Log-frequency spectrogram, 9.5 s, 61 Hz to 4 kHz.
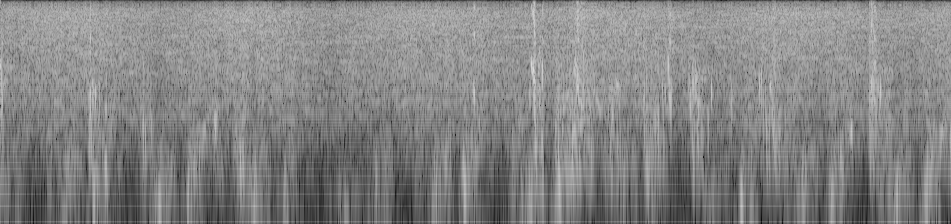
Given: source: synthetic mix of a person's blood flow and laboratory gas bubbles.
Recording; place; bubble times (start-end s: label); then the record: Doppler ultrasound of blood flow; precordium
0.00-0.10 s: bubbles
0.86-1.11 s: bubbles
1.39-1.55 s: bubbles
2.08-2.24 s: bubbles
2.36-2.48 s: bubbles
4.43-4.51 s: bubbles
4.71-4.78 s: bubbles
5.25-5.43 s: bubbles
5.48-6.25 s: bubbles
6.39-6.75 s: bubbles
6.85-7.15 s: bubbles
7.28-7.35 s: bubbles
7.53-7.83 s: bubbles
8.47-8.55 s: bubbles
8.67-8.86 s: bubbles
9.45-9.52 s: bubbles
From the record:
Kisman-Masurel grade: 232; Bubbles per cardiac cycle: several, 3 to 8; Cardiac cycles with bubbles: 50 to 99%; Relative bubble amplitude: moderate (0.250 to 0.450); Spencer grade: 3 (all of the cardiac periods contain showers or single bubble signals, but not dominating or overriding the cardiac motion signals); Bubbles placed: anywhere in the cardiac cycle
